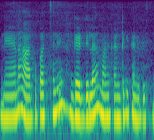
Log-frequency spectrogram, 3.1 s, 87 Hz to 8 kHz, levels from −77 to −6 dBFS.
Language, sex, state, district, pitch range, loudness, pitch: Telugu, female, Andhra Pradesh, Krishna, 180-195 Hz, -16 LUFS, 185 Hz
